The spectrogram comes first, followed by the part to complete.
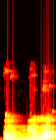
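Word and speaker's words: Pâmela: Pamela é uma proparoxítona, como você já observa, porque a antepenúltima sílaba é a mais forte, observe.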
